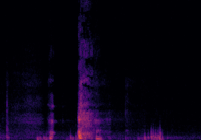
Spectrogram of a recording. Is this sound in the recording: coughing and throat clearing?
yes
